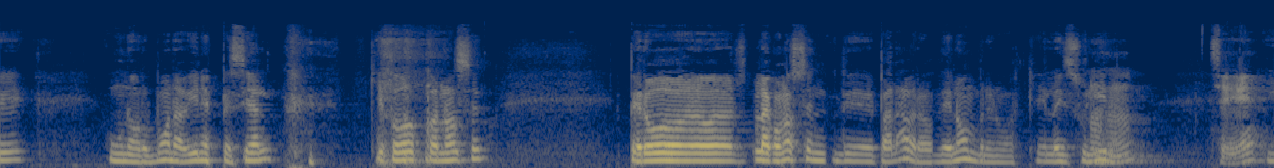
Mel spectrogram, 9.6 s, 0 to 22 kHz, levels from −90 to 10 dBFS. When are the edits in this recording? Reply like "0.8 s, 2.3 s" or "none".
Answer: 5.7 s, 6.2 s, 7.0 s

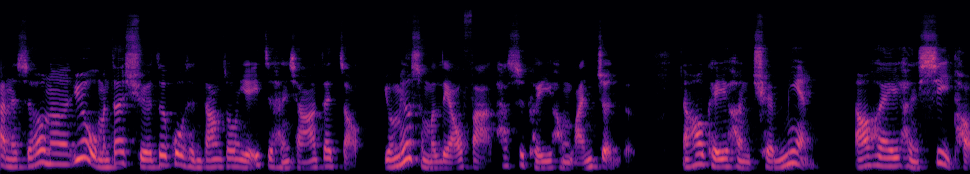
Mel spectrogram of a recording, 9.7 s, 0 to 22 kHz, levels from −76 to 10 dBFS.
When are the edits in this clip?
none

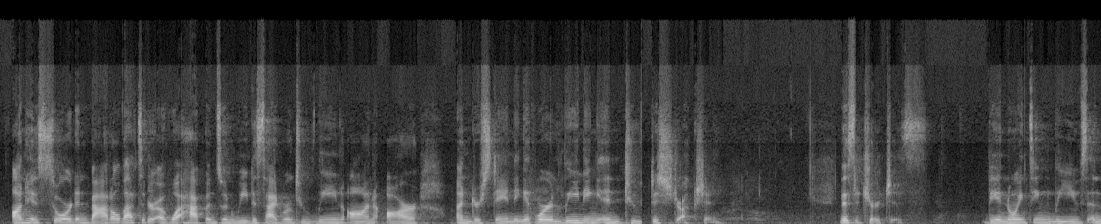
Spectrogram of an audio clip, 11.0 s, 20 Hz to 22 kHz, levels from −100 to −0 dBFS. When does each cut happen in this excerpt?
1.5 s, 2.9 s, 4.5 s, 5.3 s, 6.4 s, 8.5 s

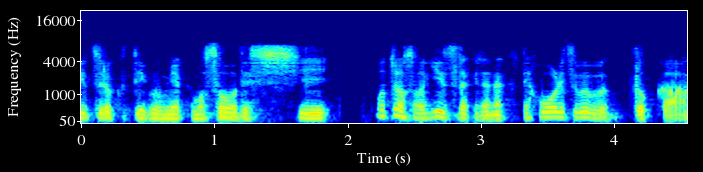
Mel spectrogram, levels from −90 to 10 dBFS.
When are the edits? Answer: none

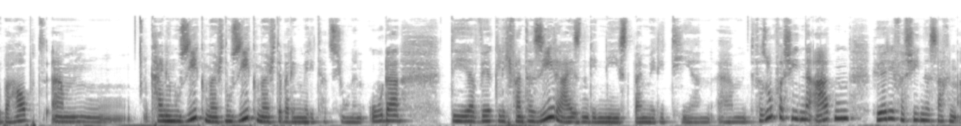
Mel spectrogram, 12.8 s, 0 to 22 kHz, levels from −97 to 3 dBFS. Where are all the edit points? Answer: 3.0 s

